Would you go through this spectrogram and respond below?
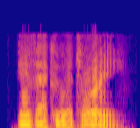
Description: Evacuatory \E*vac"u*a*to*ry\, n.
